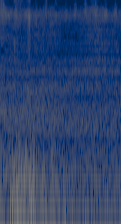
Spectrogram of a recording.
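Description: Combine harvester running as it cuts a chickpea field: a steady low engine drone.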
